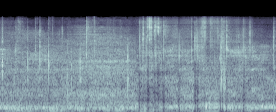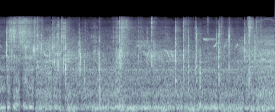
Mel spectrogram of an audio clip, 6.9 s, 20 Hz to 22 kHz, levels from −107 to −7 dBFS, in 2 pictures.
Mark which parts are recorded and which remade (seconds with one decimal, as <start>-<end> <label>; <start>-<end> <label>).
0.0-1.7 recorded; 1.7-3.9 remade; 3.9-6.9 recorded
